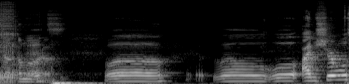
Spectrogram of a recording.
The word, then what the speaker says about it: Okamoto: Okamoto? Yeah. Yep. It's Okamoto.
